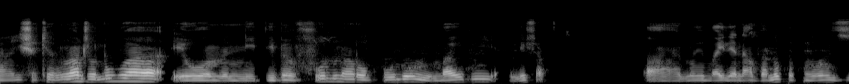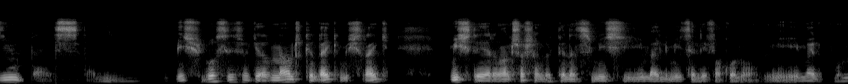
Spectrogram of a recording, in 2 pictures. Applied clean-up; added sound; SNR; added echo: neural mask model DeepFilterNet 3.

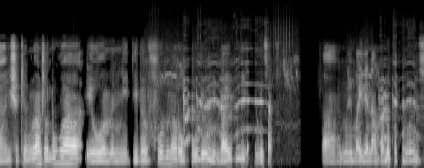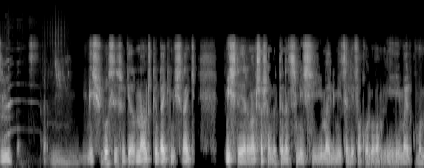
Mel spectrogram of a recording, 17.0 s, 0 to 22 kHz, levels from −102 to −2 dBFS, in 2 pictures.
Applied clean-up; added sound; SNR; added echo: neural mask model RNNoise.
